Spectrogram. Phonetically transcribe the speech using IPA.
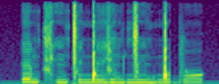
ɛ m t͡ɕʰ ĩ ǀ e ŋ͡ǃ e ʑ ũ b ŋ͡ǀ ĩ b ŋ͡ǃ ʊ b l ɔ

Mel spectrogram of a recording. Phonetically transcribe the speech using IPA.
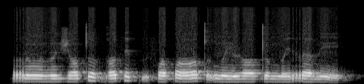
r ɔ̃ː ð ɔ̃ ʒ ɔ t̪ o ɡ ɔ θ e kʷ ḛ f ɔ p ɔː t̪ ɔ̰ ŋʷ ẽː ɹ ɔː t̪ o ŋʷ e r ʌ ð ẽ

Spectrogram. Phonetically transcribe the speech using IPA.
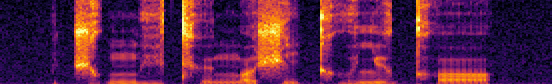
t͡ʃ o̤˦ ŋ͡m e̤˦ tʰ ʏ˨ ŋ ɔ˦ ʃ i˨ kʰ o̤˦ lʲ o˦ kʰ ɔ˦˨

